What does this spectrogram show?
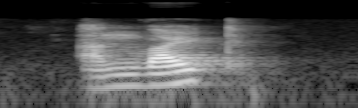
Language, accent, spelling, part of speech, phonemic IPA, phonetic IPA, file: German, Austria, Anwalt, noun, /ˈanvalt/, [ˈʔanvalt], De-at-Anwalt.ogg
- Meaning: attorney, lawyer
